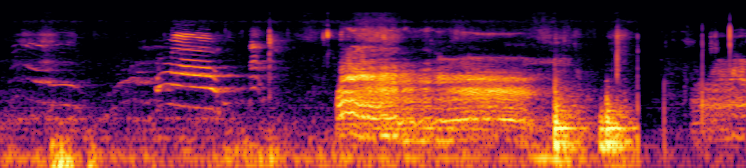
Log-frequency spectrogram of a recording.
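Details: Cats climbing quickly toward food; short bent meows early on, then a long harsh, noisy cry lasting about two seconds, followed by sharp knocks and a brief final call.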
